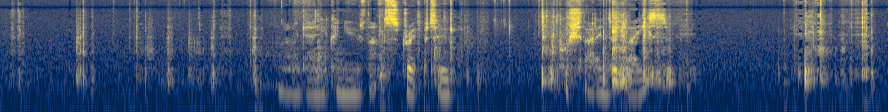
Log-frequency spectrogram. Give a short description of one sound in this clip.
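Small wooden pieces tap and click against a wooden box.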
